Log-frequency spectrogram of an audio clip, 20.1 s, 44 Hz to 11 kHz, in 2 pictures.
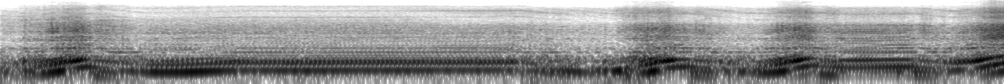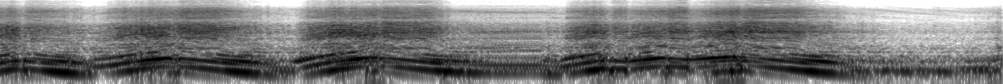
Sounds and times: Car: 0.0 - 20.0
Accelerating, revving, vroom: 0.2 - 2.5, 6.1 - 18.8.

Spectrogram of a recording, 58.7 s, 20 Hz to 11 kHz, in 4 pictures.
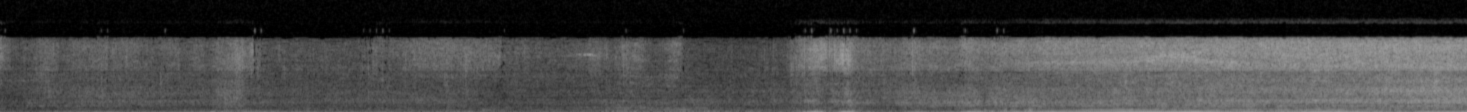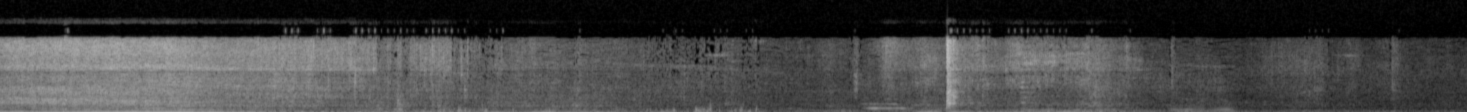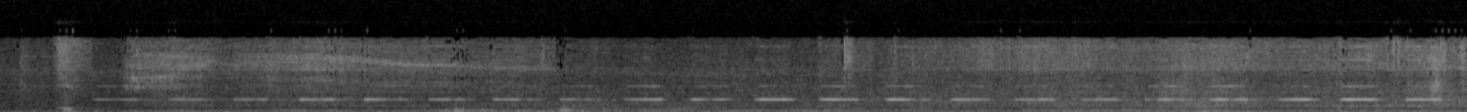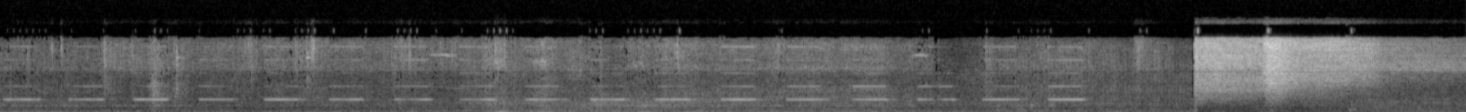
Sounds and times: Reversing beeps: 30.3 - 54.9.

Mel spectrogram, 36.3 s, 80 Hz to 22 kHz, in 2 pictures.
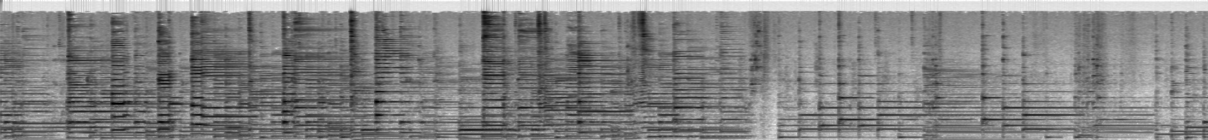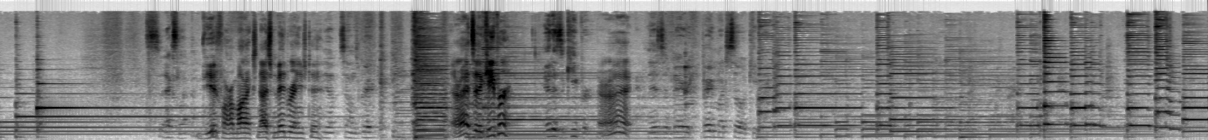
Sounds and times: Strum: 0.0 - 28.8
Acoustic guitar: 0.0 - 36.2
Speech: 20.4 - 23.8, 24.8 - 29.6.

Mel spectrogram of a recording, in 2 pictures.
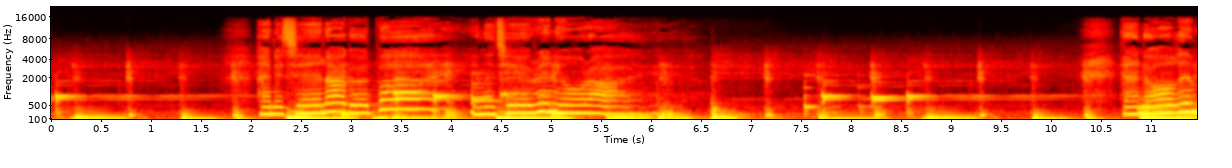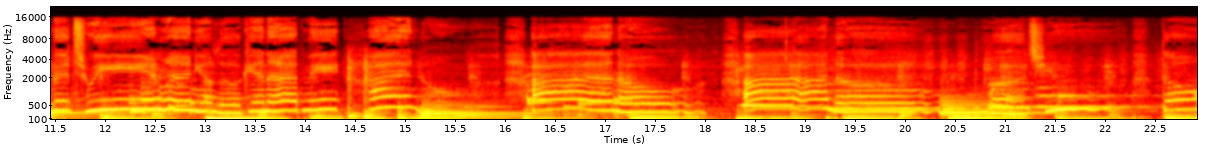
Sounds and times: Tender music: 0.0 - 22.9.

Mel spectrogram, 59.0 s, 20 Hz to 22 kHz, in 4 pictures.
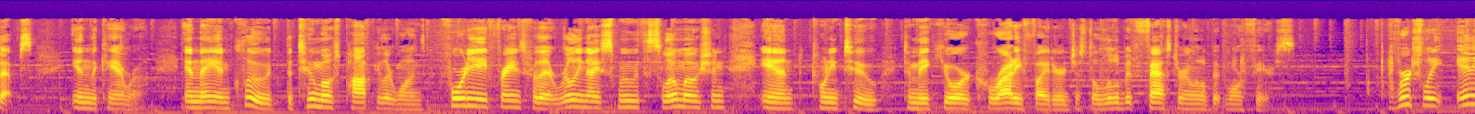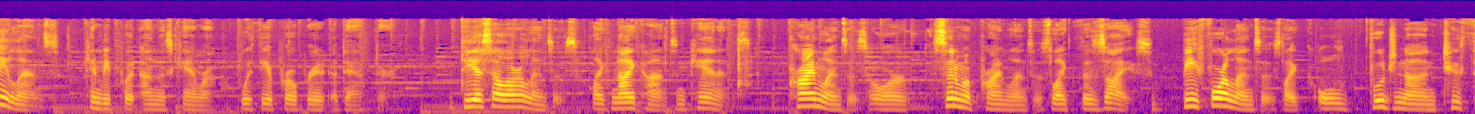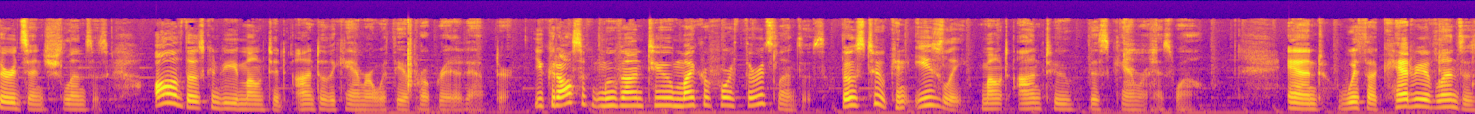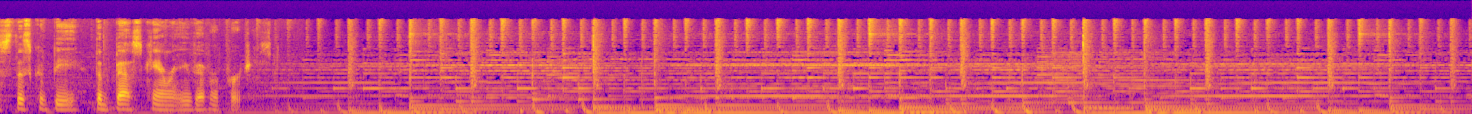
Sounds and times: Speech: 0.0 - 13.0, 13.9 - 18.7, 19.4 - 41.5, 42.4 - 46.9.

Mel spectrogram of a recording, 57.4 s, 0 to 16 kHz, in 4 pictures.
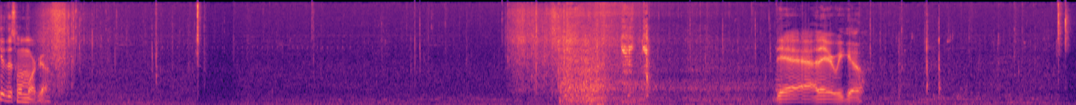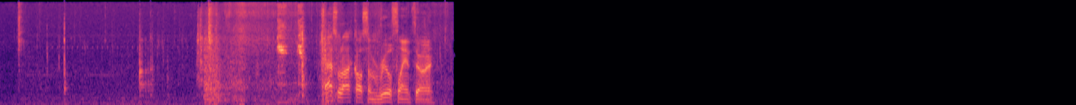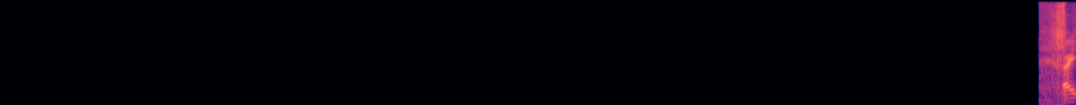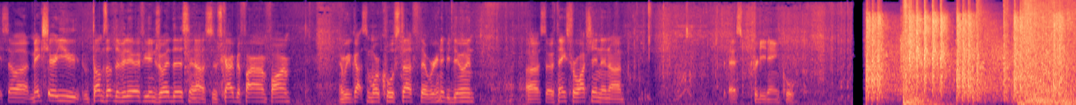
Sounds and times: Speech: 0.0 - 0.9, 10.3 - 11.6, 18.6 - 20.2, 42.8 - 47.0, 47.6 - 49.4, 50.0 - 51.4, 52.7 - 53.8
Fire: 0.0 - 20.4, 42.6 - 57.3
Machine gun: 54.6 - 57.3.

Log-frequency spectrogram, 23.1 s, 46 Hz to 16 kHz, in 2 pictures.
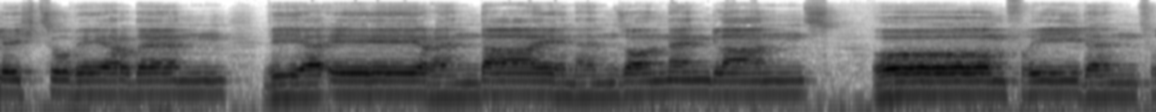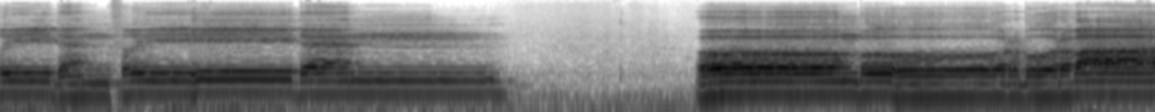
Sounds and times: Mantra: 0.0 - 16.7, 18.5 - 23.1.

